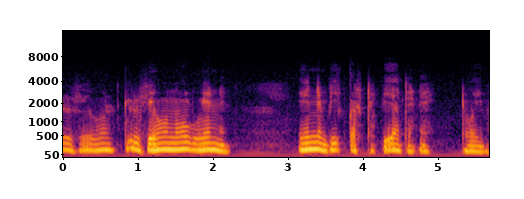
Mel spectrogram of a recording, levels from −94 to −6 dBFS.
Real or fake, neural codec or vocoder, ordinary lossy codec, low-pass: real; none; none; 14.4 kHz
